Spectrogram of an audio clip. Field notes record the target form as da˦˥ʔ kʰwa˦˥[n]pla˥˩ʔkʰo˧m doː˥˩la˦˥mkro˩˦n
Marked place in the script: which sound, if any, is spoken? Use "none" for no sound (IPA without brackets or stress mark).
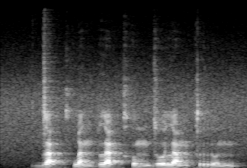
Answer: n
